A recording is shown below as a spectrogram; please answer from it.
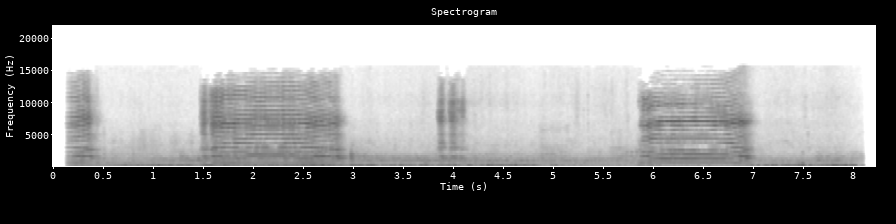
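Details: Baby goats bleating: a brief cry at the start, then two long, steady, nasal bleats of over a second each, several seconds apart, with soft background rustle between them.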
